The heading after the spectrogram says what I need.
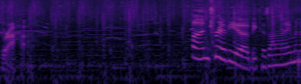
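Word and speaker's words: G'raha: name is raha but they pronounce the g so he is graha fun trivia because i'm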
